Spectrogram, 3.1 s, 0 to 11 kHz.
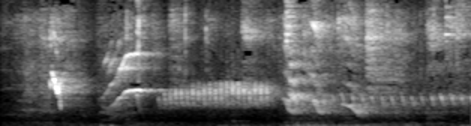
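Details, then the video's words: Pair of caged lovebirds billing and sharing food: a sharp squeak, then a long trilling buzz and falling chirps over background hiss. "Gli inseparabili | 20minutes Love birds Sound"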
